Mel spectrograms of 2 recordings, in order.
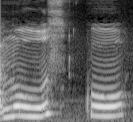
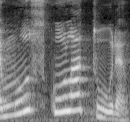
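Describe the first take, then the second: First: "musculatura" split as mus, cu, la, tu, ra; syllable by syllable. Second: Said in the usual way. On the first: Shown as a demonstration. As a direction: pause after each syllable of "musculatura". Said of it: "Na separação silábica fica". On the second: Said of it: "Na separação silábica fica musculatura".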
